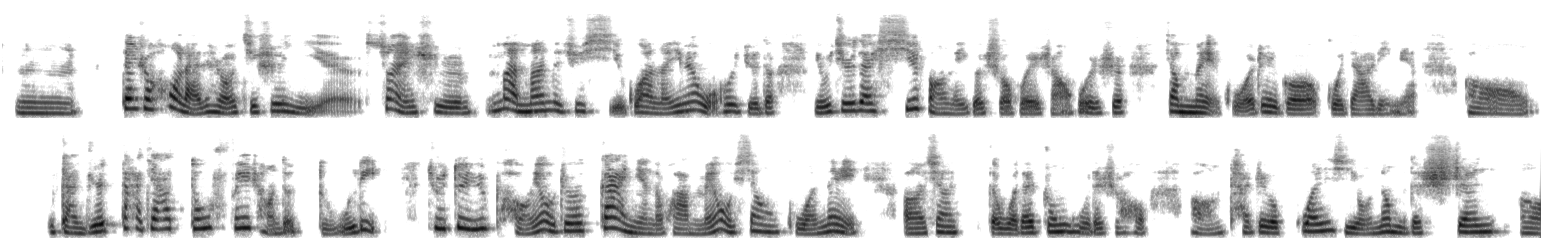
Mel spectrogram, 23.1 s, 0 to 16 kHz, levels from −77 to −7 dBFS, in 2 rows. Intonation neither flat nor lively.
No: wide, 6.0 semitones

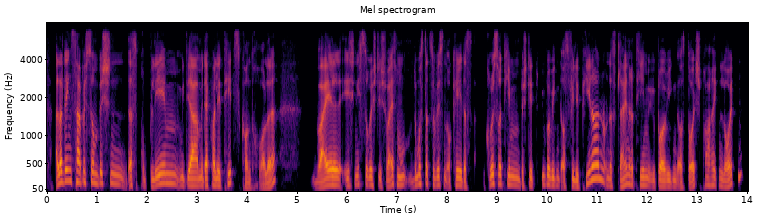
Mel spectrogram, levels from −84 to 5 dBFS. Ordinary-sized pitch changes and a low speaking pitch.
Yes: average, 4.3 semitones; low, 130 Hz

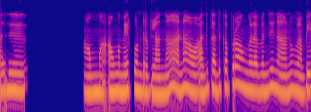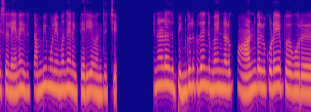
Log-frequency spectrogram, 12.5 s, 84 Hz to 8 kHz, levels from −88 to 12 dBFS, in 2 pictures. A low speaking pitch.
No: high, 210 Hz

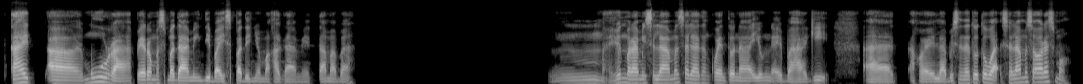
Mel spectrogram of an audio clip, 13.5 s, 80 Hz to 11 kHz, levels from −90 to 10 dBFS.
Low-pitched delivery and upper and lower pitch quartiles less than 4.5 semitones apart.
No: low, 120 Hz; average, 4.8 semitones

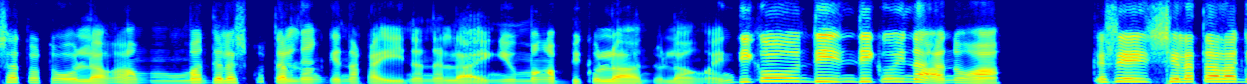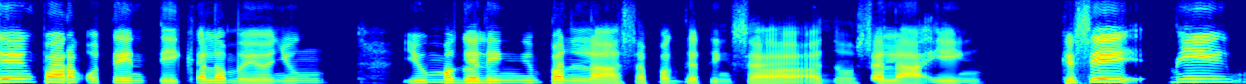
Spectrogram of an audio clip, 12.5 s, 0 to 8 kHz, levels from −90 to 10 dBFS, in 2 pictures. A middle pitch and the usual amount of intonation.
No: medium, 180 Hz; wide, 8.6 semitones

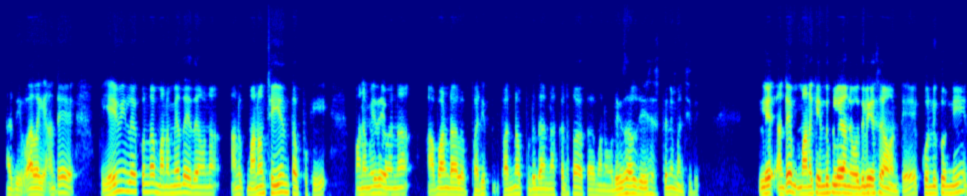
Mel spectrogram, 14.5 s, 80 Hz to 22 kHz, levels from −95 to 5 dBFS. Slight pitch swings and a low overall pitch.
No: average, 3.2 semitones; low, 130 Hz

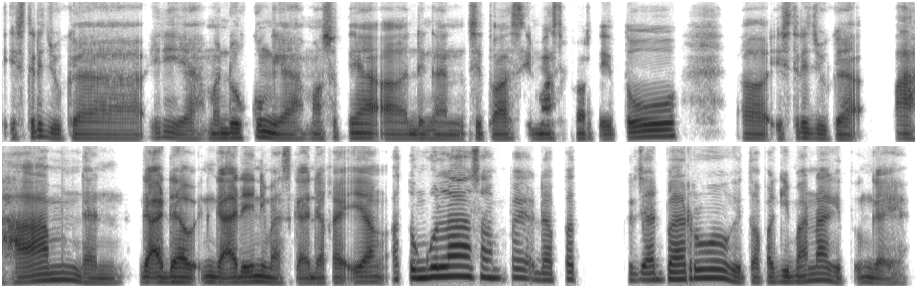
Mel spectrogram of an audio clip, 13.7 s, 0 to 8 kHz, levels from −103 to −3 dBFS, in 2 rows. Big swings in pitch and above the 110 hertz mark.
No: wide, 7.4 semitones; low, 100 Hz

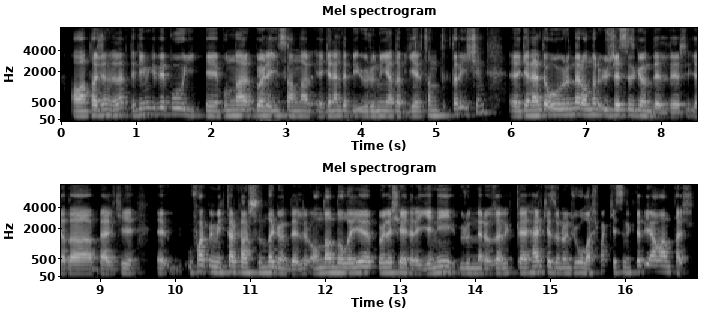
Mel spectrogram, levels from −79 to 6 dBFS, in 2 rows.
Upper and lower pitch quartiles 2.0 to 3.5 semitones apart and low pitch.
Yes: average, 2.8 semitones; low, 125 Hz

